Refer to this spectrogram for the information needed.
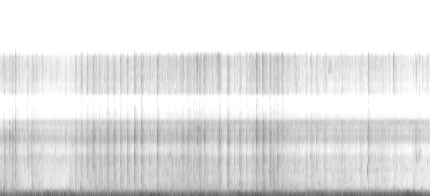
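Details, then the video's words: Kolkata pigeons make low, throaty cooing that merges into an unbroken rumbling hum, with occasional soft knocks and wing or movement noises. "kolkata pigeon"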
